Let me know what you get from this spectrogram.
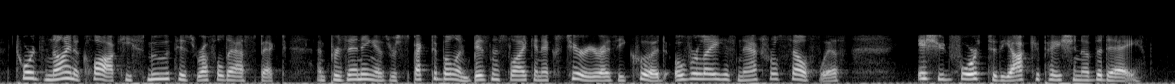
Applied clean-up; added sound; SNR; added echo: none; none; none; none.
